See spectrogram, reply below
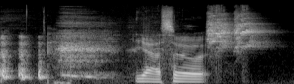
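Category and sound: bird, pet bird squawking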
